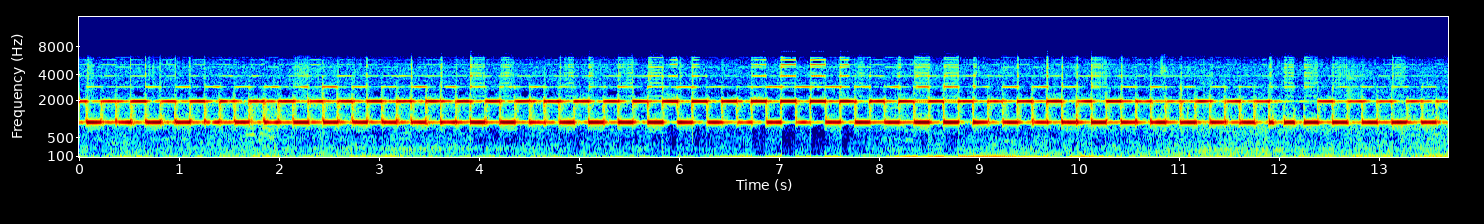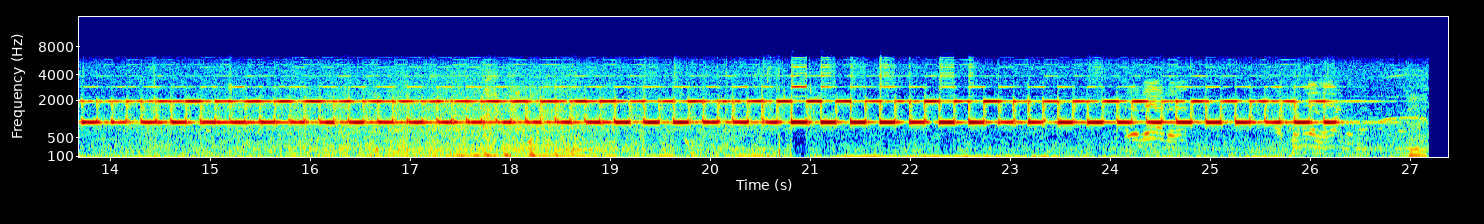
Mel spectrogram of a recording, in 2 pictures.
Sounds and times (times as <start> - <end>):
Vehicle: 0.2 - 27.2
Speech: 24.2 - 24.8, 25.8 - 27.2.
